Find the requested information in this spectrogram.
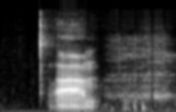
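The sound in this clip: Throat clearing from a man with a frog in his throat: one sharp onset, then a short voiced, rasping hum and a softer breathy scrape that trails off.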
